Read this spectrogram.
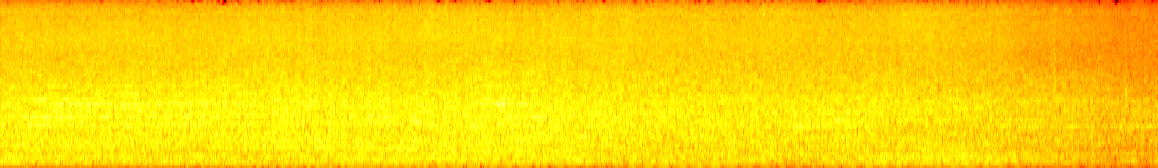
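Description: Wind rushes steadily on an open deck.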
